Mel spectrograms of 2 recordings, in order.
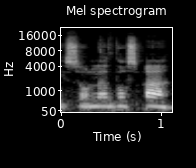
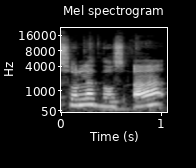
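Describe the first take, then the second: First: Slow "son las dos A", falling on the A; answering. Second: "son las dos A" rising on the A; questioning. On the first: Teacher confirming that the letters match, answering. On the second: Teacher checking whether both letters match, questioning. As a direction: ask "son las dos A" with a lifted ending. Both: Shown as a demonstration.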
